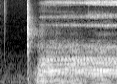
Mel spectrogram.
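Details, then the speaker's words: Click of the green power button, then steady low motor hum from a prescription compressor nebulizer starting and running during a use demonstration, with medication in the cup. "And we ensure that to start using we turn on the nebulizer by pressing the green button at the back of the panda."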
